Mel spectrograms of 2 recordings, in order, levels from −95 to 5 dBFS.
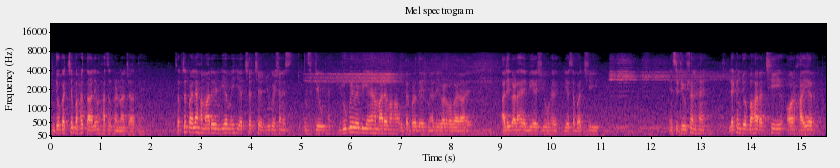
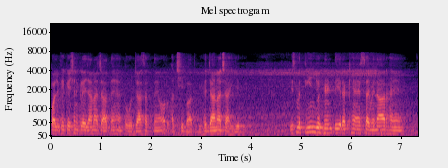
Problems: constant background noise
